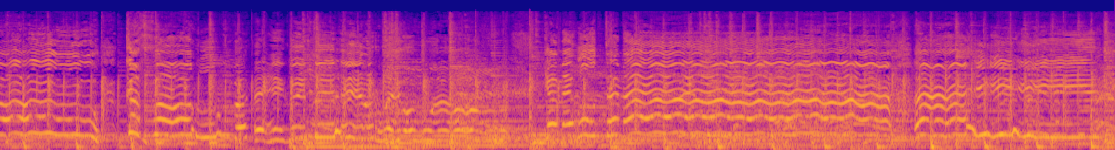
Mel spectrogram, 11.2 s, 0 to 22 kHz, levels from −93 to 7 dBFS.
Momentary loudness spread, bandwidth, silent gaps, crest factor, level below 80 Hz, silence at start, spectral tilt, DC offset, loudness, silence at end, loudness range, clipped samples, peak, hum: 4 LU; 16.5 kHz; none; 14 dB; -36 dBFS; 0 s; -4 dB/octave; under 0.1%; -14 LUFS; 0 s; 2 LU; under 0.1%; 0 dBFS; none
